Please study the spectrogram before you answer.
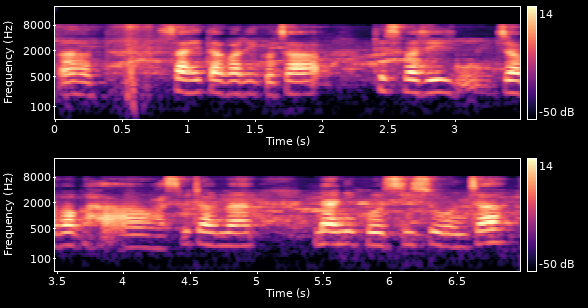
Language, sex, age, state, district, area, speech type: Nepali, female, 45-60, West Bengal, Jalpaiguri, urban, spontaneous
